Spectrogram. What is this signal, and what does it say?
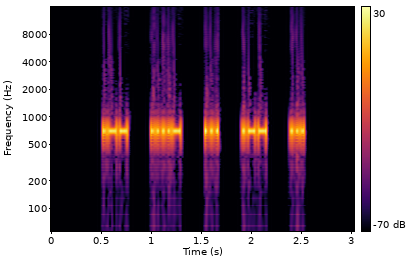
Morse code, heard as a keyed tone, about 47 wpm, spaced as for 26 wpm, 700 Hz. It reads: W4SWS
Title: USA Call Signs - 5 Characters - 3x Character Spacing - 45wpm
